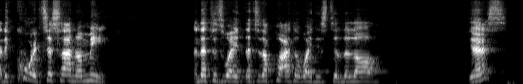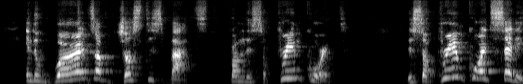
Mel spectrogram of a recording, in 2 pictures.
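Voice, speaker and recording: Speaking with a Jamaican accent in a raised, projected voice, a man sounds animated, with an extremely high pitch, a bright, sharp tone, lively intonation, big swings in loudness and long, frequent pauses. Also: moderate pace. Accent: Jamaican English with patois features. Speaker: legal commentator, channel host. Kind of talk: live stream talk on law. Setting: live stream. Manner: animated, emphatic.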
